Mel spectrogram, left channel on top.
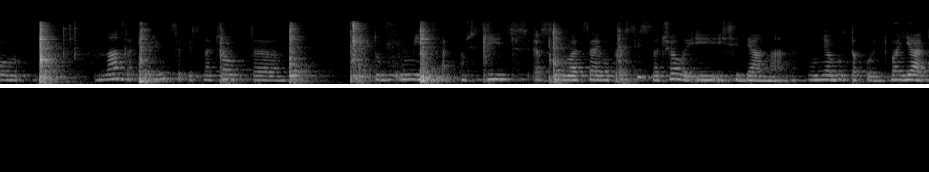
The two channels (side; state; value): right; silent; digital silence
